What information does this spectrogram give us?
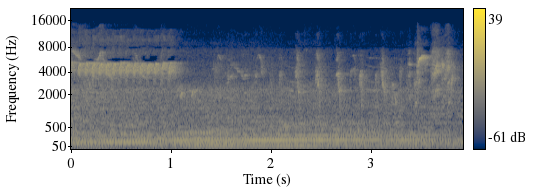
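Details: A white-shouldered starling (Sturnia sinensis), recorded at home, sings a sustained high whistle, then a rapid jumble of short chirps and squeaky notes over a low background hum.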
